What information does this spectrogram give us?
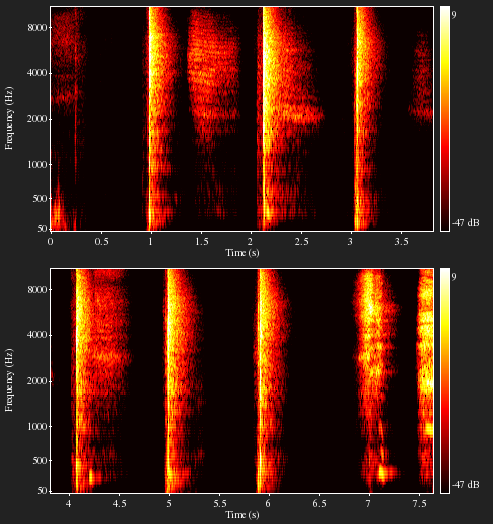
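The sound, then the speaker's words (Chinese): Sharp whip cracks land one after another, about seven loud lashes of a whip striking a person, spaced roughly a second apart, with faint breathy sounds in the gaps and no talking. “被你的母上大人这样用鞭子抽打着下面，爽吗？”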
